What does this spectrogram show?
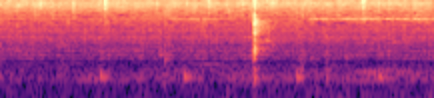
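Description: Tomato-onion masala sizzling and bubbling in a kadhai, a steady soft hiss with a few light clicks, the sharpest about two and a half seconds in.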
